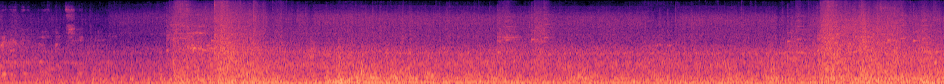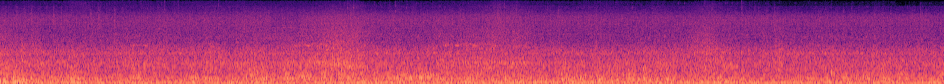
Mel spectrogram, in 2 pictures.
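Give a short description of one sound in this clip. A heavy vehicle's engine rumbles steadily as it drives along.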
